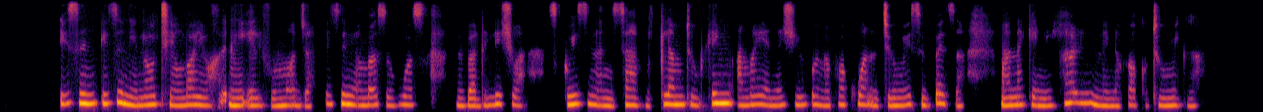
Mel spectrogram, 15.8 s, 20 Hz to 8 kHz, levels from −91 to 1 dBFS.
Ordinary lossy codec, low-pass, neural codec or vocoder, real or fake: Opus, 32 kbps; 7.2 kHz; codec, 16 kHz in and 24 kHz out, 0.9 kbps, LongCat-Audio-Codec, fine tuned four codebook decoder; fake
